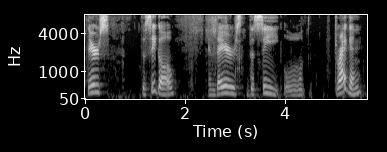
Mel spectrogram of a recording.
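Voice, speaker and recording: A woman, reading a picture book aloud to children and pausing to ask them simple questions. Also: mid-range voice, slight background noise. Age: 60s. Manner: questioning, explains simply to young listeners. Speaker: children's librarian reading at storytime. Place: indoors, small decorated library room.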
